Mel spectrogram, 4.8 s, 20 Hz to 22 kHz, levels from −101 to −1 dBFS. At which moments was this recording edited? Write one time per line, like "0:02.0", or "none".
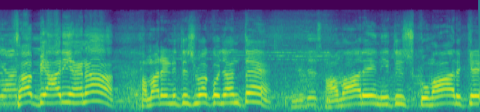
none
